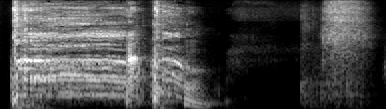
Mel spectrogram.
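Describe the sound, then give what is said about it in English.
A loud, harsh cough with a raspy, throaty rattle, followed after a brief pause by a shorter, breathier cough; no talking. “Um, Let's yeah, do some mirror work, and that cough will go away.”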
